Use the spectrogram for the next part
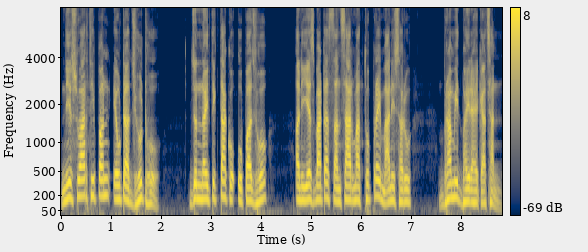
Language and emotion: Nepali, neutral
